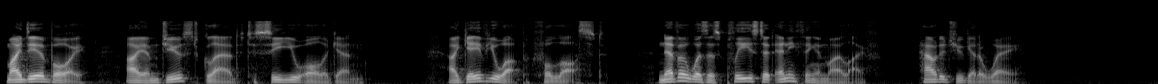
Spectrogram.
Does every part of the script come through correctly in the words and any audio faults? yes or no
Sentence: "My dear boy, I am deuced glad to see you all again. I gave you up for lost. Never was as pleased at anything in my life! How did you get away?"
yes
